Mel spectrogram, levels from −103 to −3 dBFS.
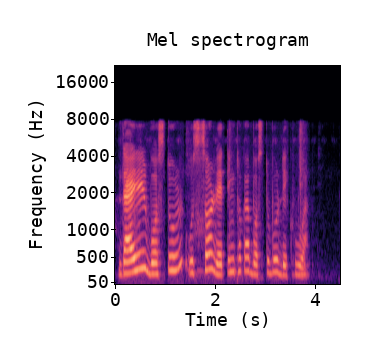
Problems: background sounds at intervals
